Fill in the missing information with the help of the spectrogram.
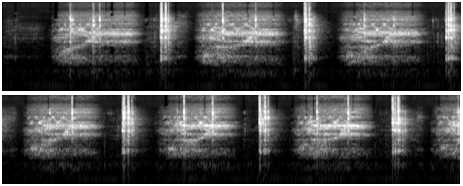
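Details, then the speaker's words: Adult man recently recovering from an illness that worsened his voice, blowing into an upside-down plastic breathing exerciser: about seven rushing breaths, each ending in a sharp click; incentive spirometer exercise. "bu ne oluyor sizin ciğerinizi manuel olarak çalıştırıyorsunuz olay bu"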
